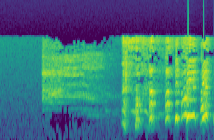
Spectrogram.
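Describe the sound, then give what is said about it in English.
The Wilhelm scream sound effect: a loud, strained, high-pitched cry held for about a second, then a harsher burst of rapid, wavering yelps. There is no talking. “So this is the Wilhelm scream.”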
